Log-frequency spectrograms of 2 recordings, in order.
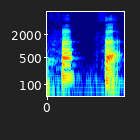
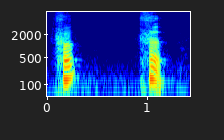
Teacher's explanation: whereas standard English happens to have th, Black English has f.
